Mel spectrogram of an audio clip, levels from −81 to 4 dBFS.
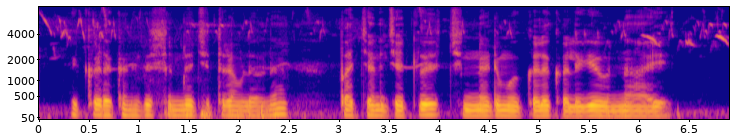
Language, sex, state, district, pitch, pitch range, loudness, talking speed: Telugu, male, Andhra Pradesh, Sri Satya Sai, 95 Hz, 90-105 Hz, -16 LUFS, 80 wpm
